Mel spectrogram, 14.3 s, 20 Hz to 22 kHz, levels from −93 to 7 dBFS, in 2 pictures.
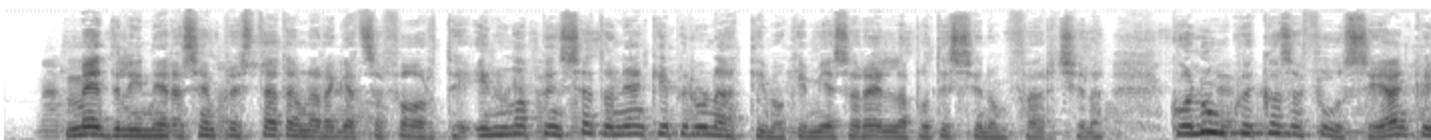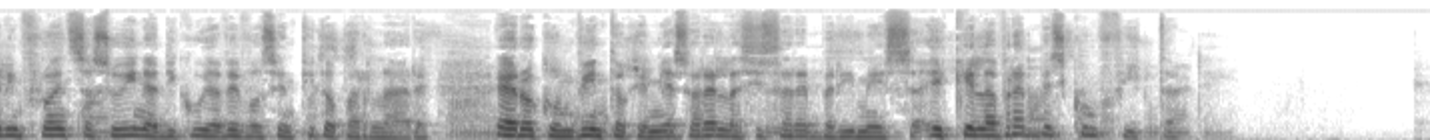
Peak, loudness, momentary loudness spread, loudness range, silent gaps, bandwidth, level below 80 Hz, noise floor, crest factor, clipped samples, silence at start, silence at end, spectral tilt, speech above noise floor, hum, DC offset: -12 dBFS; -29 LUFS; 11 LU; 3 LU; none; 16 kHz; -62 dBFS; -69 dBFS; 18 dB; under 0.1%; 0.2 s; 1.2 s; -5 dB/octave; 40 dB; none; under 0.1%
